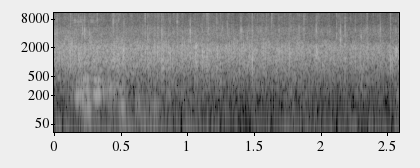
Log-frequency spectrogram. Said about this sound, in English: So let's just give Io West and improv comedy a round of applause.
